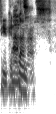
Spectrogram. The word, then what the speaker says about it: Buchanan's: That's actually pronounced Buchanan's. Don't hey, Kyle. fuck with me and my Bucanas.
